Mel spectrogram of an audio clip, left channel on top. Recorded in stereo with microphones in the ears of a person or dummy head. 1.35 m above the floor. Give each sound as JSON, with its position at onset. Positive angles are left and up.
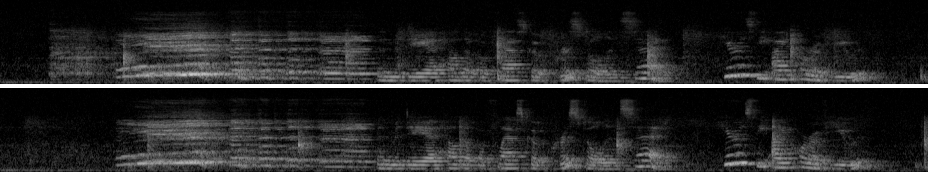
{"t": 1.1, "sound": "laughter", "side_deg": 45, "distance_m": 6.0}
{"t": 3.8, "sound": "a woman speaking", "side_deg": -40, "distance_m": 3.5}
